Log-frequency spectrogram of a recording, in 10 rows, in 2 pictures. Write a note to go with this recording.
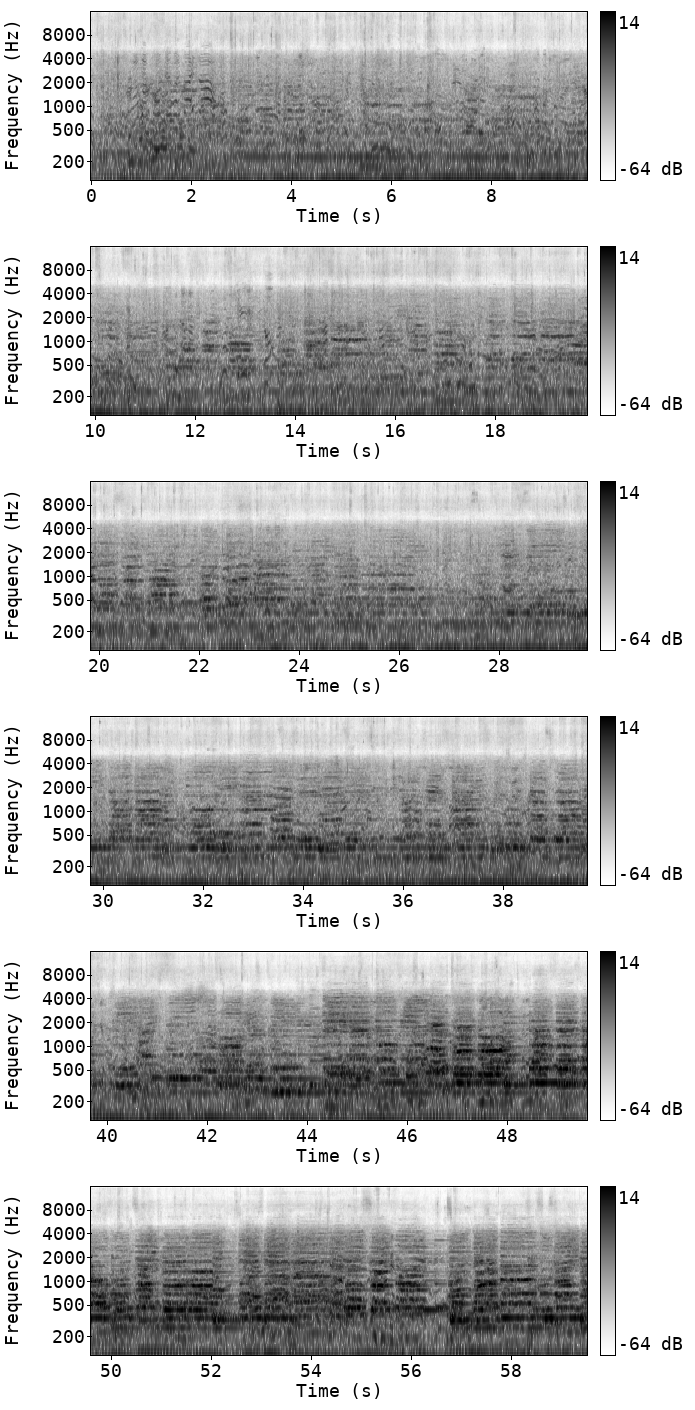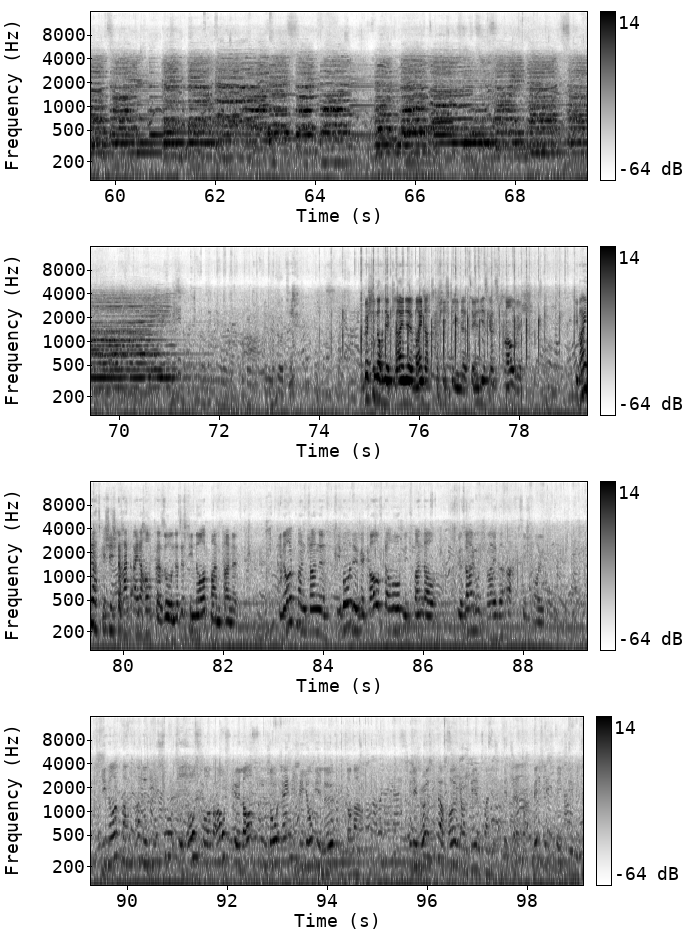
Berlin Kladow, weekend tourist's place preferably approached by the public transport ferry boat from Wannsee station, walk over Christmas market, singers, voices, market ambience, (Sony PCM D50, OKM2)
